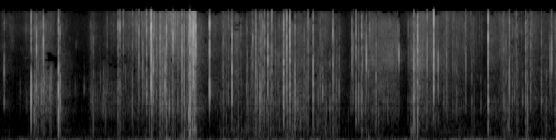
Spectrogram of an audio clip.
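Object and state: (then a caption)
Plastic-wrapped pocket tissue pack. A small, colorful pocket tissue packet in a plastic wrapper is squeezed and crinkled with fingertips close to the microphone. Irregular bursts of bright, crackling plastic crinkle come in quick clusters with short quiet gaps between them. The sound has almost no low end and dies away almost instantly.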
